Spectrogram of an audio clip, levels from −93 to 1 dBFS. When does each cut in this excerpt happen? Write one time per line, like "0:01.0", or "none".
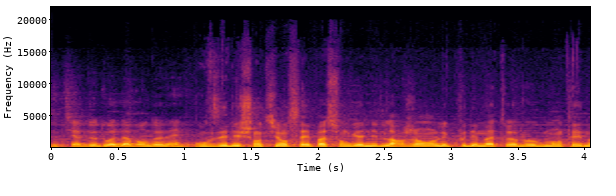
0:01.0

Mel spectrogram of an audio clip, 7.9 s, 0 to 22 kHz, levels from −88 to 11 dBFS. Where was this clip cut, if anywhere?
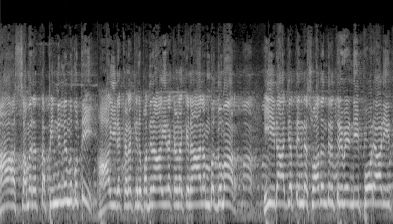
0:01.9

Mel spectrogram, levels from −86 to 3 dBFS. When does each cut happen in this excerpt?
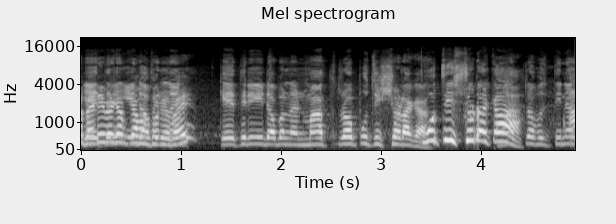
none

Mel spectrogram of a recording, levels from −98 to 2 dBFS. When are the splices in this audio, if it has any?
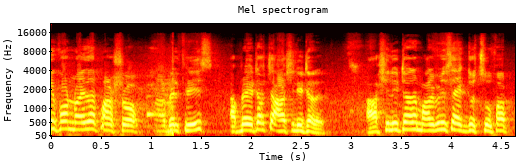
0:01.0

